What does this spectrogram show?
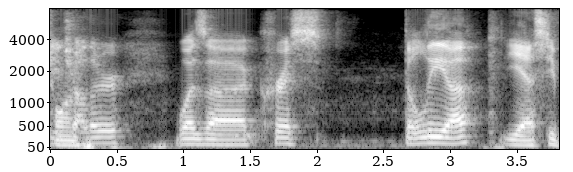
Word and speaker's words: Chris D'Elia: Was, Chris D'Elia. Yes, you pronounced it correctly.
